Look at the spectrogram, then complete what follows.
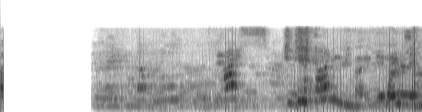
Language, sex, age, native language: Icelandic, female, 10, Icelandic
